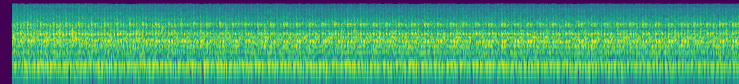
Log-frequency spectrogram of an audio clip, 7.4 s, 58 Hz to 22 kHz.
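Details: 2011 VW Polo sedan, 64,000 km, Liqui Moly Molygen 5W-40 at max level, 98 petrol, +2°C outside: fast, fairly even tapping knock on the cold-start idle, source unknown; new oil barely helped.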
